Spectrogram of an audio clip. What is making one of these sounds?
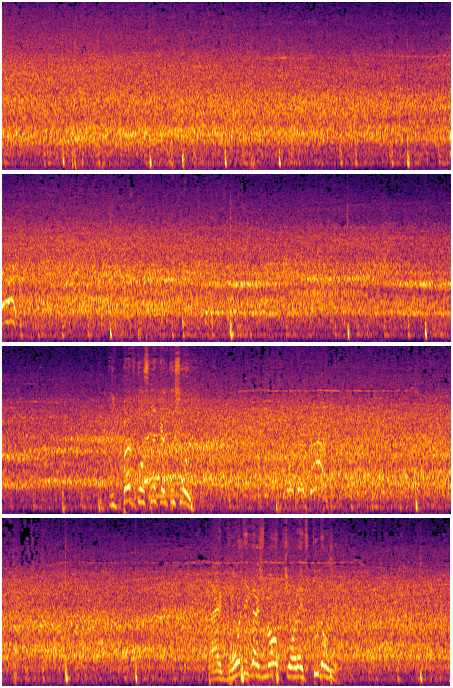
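A football thuds as it is kicked, again and again.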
